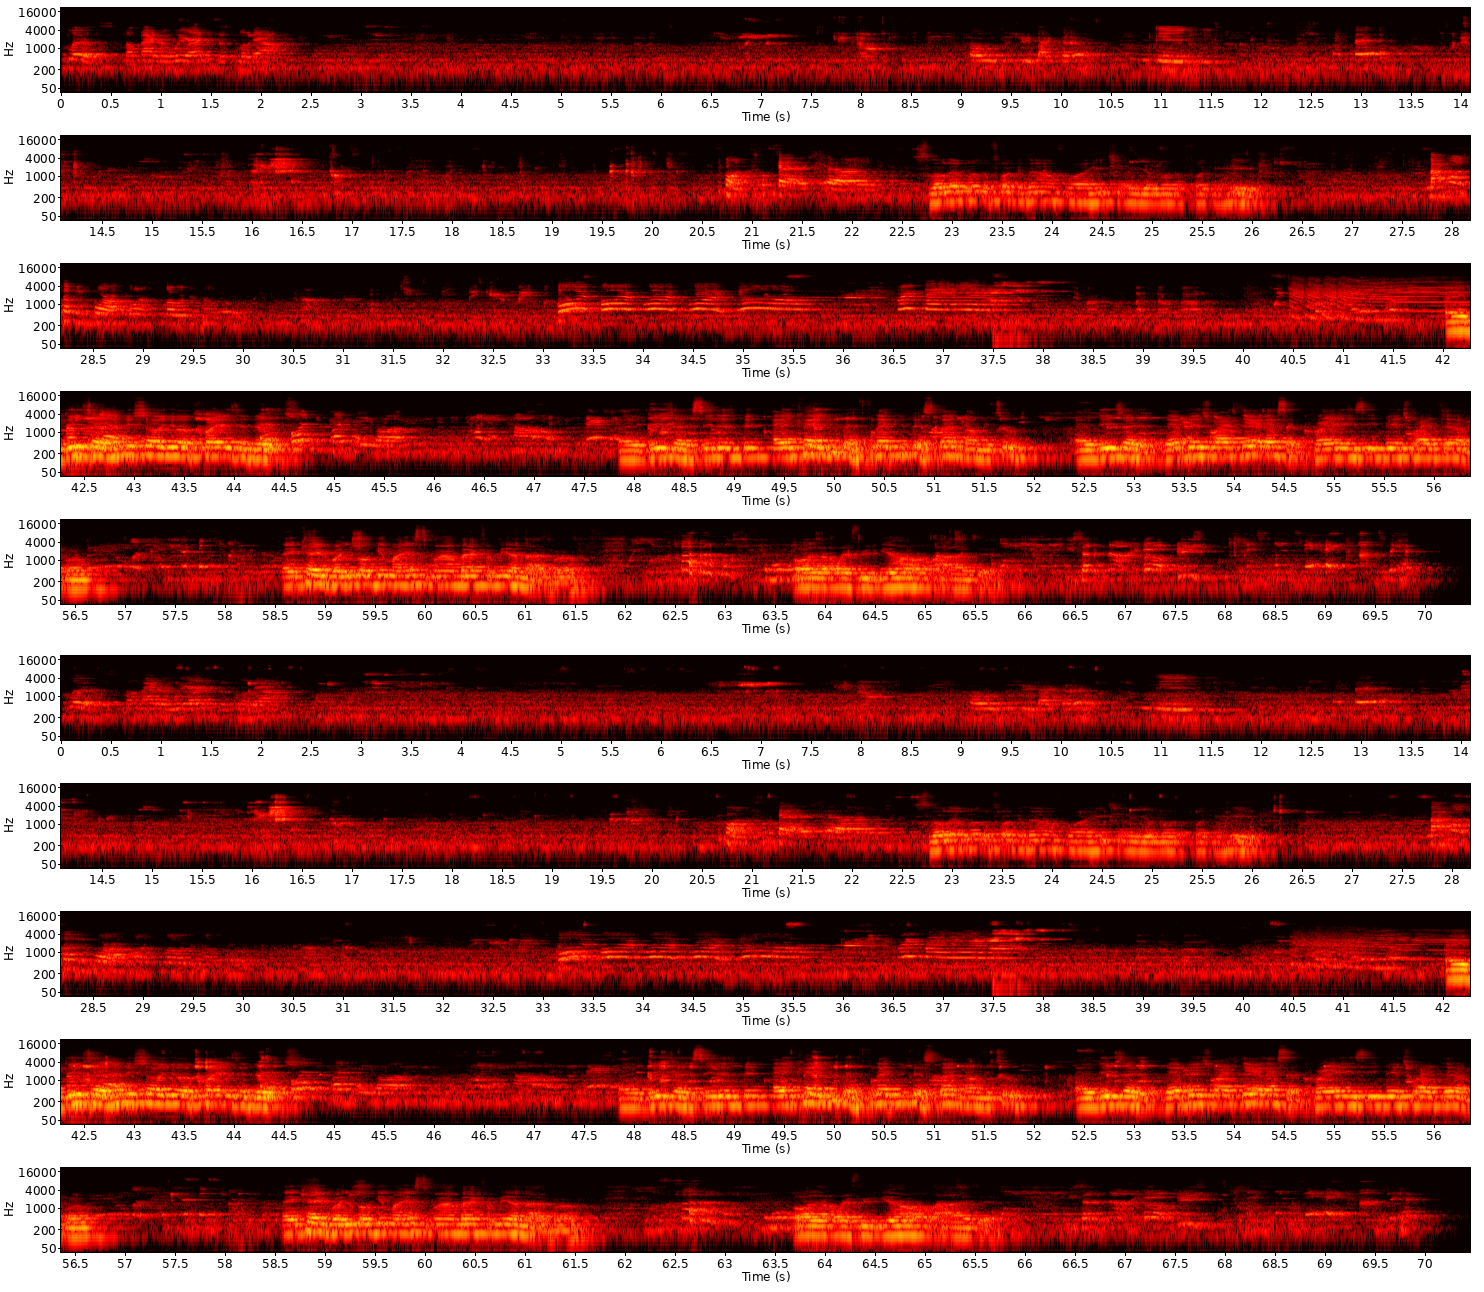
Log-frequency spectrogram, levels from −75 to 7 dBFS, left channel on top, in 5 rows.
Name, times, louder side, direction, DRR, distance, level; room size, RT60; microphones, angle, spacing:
voice 1, 0.6-1.4 1.8-2.2 8.0-8.1 9.1-10.2 10.9-11.3 12.9-13.1 16.0-16.1 16.8-16.9 20.7-22.2 27.7-29.9 30.6-30.7 32.5-32.9 33.1-35.7 36.5-37.6 39.2-39.6 40.3-42.9 44.3-45.7 46.4-47.2 47.5-47.8 50.9-51.3 53.5-54.0 56.3-56.4 56.7-57.4 59.3-59.4 60.0-60.1 62.6-63.1 63.4-63.8 64.7-65.4 65.7-67.8 68.5-69.4 69.7-69.8, left 3 dB, 60° left, 4 dB, 0.5 m, -36 dB
voice 2, 2.6-8.1 8.6-9.1 10.9-11.0 11.8-12.9 13.6-16.8 17.3-19.6 20.4-20.7 22.6-22.8 23.1-23.2 25.6-25.8 26.5-27.8 29.8-33.2 35.9-36.6 37.2-40.6 42.5-42.6 46.1-46.5 47.0-47.6 48.3-48.4 53.0-53.1 58.3-58.4 62.2-62.6 66.5-66.6 68.1-68.8, right 4 dB, 60° right, 4 dB, 0.5 m, -43 dB
voice 3, 22.6-26.1 42.0-44.6 47.8-51.9 52.4-56.6 58.6-61.5 63.7-65.7, equal, 10° left, 1 dB, 0.5 m, -28 dB
5.5 x 2.7 x 2.9 m, 1.1 s
head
